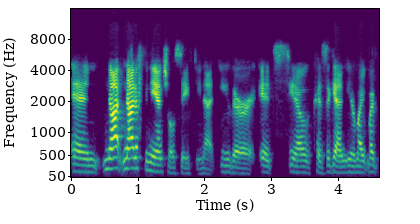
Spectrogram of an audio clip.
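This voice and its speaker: Low-voiced woman guest, halting and thoughtful. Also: lively intonation, fairly bright tone, dry recording, dull audio. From Massachusetts, north of Boston. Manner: thoughtful, peppered with "you know" and restarts. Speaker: guest, marketing executive. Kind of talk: casual conversational interview.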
